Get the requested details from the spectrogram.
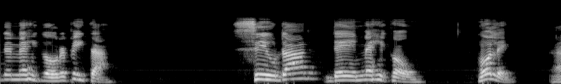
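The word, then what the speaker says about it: México: here in spanish is pronounce the words correctly the way the Spanish would now you say Mexico you say Mexico speaking someone English okay in Spanish you should say what Mexico and your accent e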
